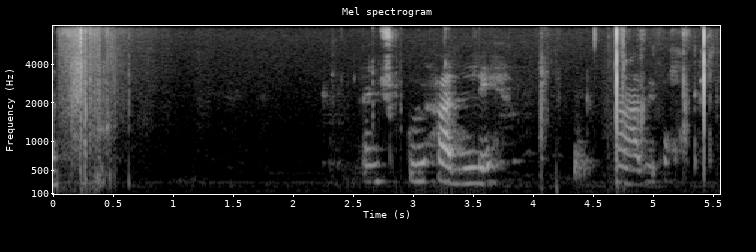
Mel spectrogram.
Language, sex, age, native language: Icelandic, female, 10, Icelandic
